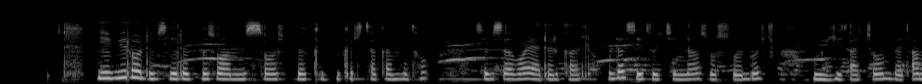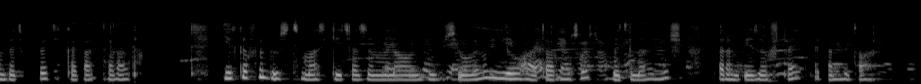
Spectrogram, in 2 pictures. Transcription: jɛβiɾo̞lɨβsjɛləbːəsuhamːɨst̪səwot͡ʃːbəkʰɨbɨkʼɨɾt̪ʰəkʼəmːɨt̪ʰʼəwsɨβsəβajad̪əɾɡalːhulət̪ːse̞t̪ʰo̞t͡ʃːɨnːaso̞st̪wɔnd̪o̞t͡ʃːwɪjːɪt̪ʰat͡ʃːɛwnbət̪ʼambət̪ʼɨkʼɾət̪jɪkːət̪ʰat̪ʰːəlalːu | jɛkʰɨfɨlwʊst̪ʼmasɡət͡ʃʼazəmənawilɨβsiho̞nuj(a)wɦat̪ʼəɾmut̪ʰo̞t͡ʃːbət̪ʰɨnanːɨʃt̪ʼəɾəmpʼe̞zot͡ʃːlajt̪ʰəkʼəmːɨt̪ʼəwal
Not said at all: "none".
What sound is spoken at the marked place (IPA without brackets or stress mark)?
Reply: ɛ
